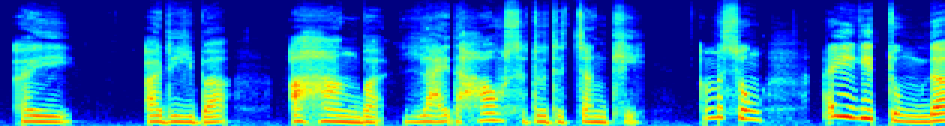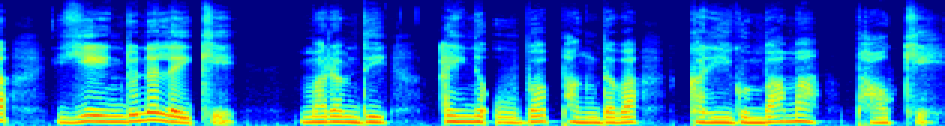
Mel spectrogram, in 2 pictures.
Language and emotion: Manipuri, fearful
